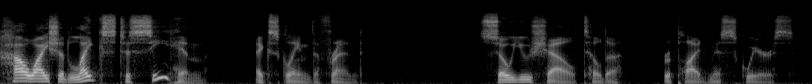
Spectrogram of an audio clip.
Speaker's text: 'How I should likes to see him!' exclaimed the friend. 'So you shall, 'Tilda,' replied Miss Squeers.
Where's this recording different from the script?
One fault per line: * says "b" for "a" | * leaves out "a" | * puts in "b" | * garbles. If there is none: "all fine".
all fine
